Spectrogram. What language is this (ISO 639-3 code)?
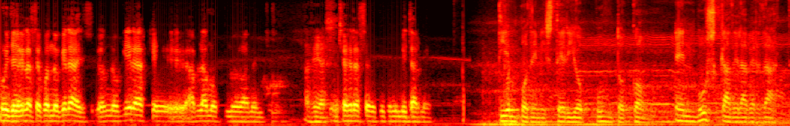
spa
